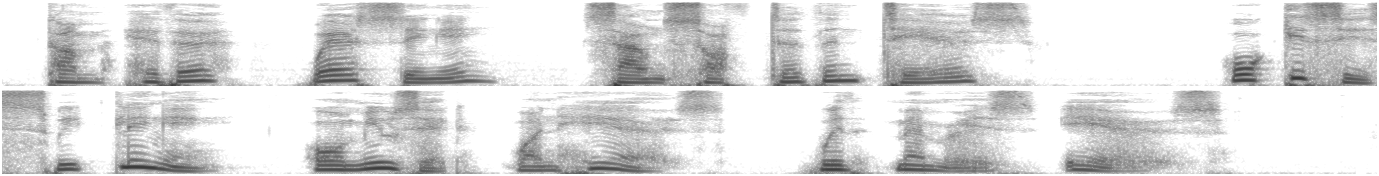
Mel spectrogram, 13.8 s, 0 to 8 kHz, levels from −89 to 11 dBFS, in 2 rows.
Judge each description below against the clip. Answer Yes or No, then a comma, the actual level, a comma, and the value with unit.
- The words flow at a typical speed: No, slow, 85 wpm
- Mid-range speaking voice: Yes, medium, 150 Hz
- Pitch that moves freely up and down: Yes, wide, 5.8 semitones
